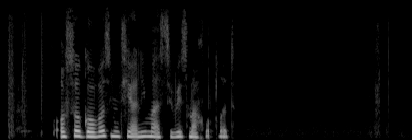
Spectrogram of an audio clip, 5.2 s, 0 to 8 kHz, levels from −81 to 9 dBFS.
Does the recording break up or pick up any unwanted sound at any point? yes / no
no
